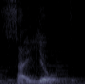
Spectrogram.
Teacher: sa that comes before it so you always hear Sayo so when sa and EO are put together in a sentence Filipinos pronounce only the second syllable in EO so you only hear yo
